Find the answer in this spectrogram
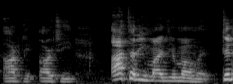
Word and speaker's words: ATRI: No, not Atari. That's how they say it in the anime!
